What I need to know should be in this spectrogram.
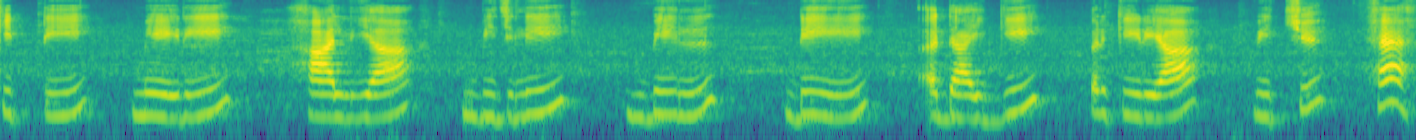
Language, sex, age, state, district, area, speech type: Punjabi, female, 30-45, Punjab, Fazilka, rural, read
